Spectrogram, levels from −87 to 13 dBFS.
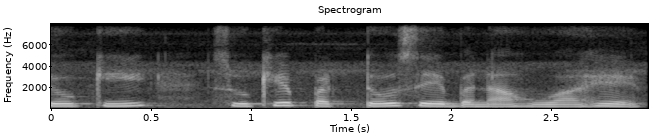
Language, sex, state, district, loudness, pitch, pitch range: Hindi, female, Arunachal Pradesh, Lower Dibang Valley, -14 LUFS, 220 Hz, 195-230 Hz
